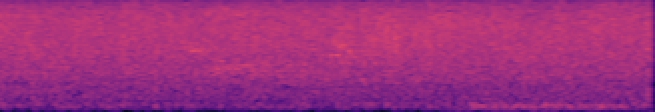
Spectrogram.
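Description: Steady rain hiss under a low, rolling rumble of thunder that swells slightly toward the end, with no voices, during a thunderstorm in Singapore.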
